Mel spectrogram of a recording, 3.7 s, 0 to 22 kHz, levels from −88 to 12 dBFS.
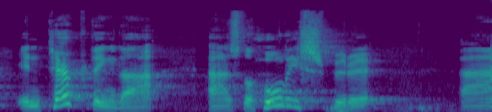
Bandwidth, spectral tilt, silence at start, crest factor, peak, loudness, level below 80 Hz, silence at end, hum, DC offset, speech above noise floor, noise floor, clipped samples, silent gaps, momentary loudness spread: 14.5 kHz; -2.5 dB/octave; 0.15 s; 20 dB; -12 dBFS; -32 LUFS; -68 dBFS; 0 s; none; under 0.1%; 29 dB; -61 dBFS; under 0.1%; none; 12 LU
